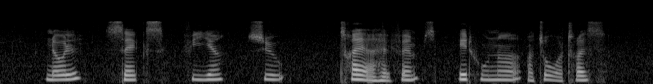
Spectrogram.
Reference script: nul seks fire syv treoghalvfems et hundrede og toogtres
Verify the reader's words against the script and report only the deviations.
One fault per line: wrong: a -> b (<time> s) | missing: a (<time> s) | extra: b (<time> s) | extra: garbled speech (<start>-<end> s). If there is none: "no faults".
no faults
